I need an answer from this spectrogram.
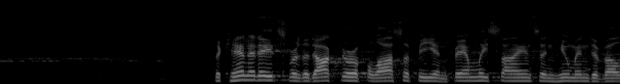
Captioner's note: applause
